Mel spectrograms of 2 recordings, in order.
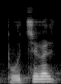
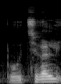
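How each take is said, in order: No difference in how they are said.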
